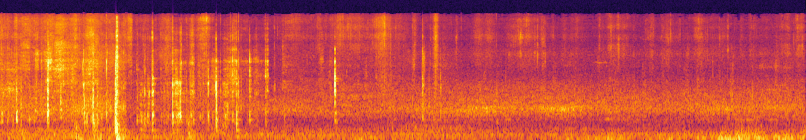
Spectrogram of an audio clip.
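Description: Close handling clicks and knocks over the first three seconds, one knock louder than the rest about a second and a half in, then a steady low rumble.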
